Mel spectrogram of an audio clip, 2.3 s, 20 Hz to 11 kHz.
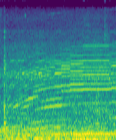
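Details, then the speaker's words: Mio MXi 125 scooter with a check-engine light that started then died and won't run, after the ECU was replaced and the TPS checked good. At key-on a steady low electric whir with a faint buzz is heard. Normal fuel pump priming. "At syempre kapag sinusi natin, dapat magkaroon siya ng fuel pump. Tumunog yung kanyang fuel pump."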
